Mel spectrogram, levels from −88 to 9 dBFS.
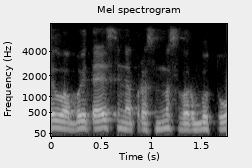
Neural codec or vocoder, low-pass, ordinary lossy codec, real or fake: none; 7.2 kHz; Opus, 16 kbps; real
